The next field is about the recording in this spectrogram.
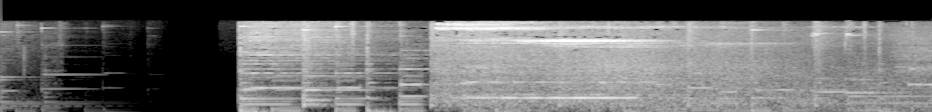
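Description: After a brief quiet gap, a broad rumbling train station ambience swells up, with a steady high whine and clinking, metallic textures like a train moving, fairly loud and continuous, as a passenger prepares to board a train.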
